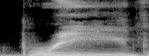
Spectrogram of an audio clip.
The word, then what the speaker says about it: breath: this word down here this looks like breathe but it's not it's breath and that has the short e sound this word looks like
